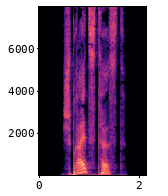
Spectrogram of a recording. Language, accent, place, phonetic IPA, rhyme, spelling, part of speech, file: German, Germany, Berlin, [ˈʃpʁaɪ̯t͡stəst], -aɪ̯t͡stəst, spreiztest, verb, De-spreiztest.ogg
- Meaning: inflection of spreizen: 1. second-person singular preterite 2. second-person singular subjunctive II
